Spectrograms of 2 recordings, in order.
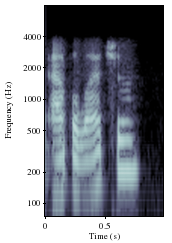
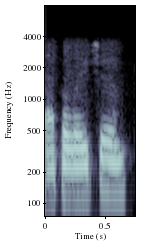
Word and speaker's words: Appalachia: Hillbilly Elegy, which is, I think that's it's Glenn Close, and it's about life in Appalachia. Which Emery told me that's how you say it. It's not Appalachia.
